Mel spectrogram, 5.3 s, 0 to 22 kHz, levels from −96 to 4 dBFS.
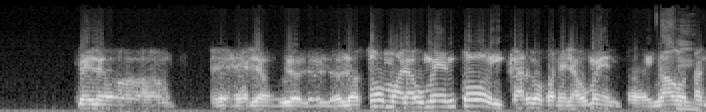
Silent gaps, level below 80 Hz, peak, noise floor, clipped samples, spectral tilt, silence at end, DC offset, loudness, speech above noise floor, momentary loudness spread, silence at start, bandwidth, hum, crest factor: none; -42 dBFS; -2 dBFS; -45 dBFS; under 0.1%; -6.5 dB/octave; 0 s; under 0.1%; -14 LUFS; 31 dB; 7 LU; 0.6 s; 11 kHz; none; 12 dB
